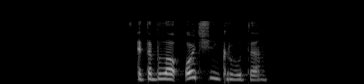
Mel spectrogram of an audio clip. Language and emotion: Russian, positive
